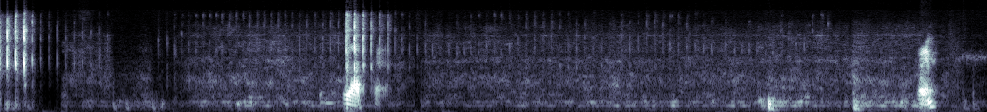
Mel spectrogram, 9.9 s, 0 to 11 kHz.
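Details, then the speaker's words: Radial shockwave applicator (DC Master Touch) firing rapid, steady ticking clicks during a live practical session on the upper limb/shoulder, arm in external rotation, about 300 of 1,000 impulses delivered, with brief voices and handling noise. "So, again, we do a thousand impulses. I've just done probably 300 I think."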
